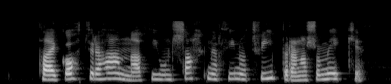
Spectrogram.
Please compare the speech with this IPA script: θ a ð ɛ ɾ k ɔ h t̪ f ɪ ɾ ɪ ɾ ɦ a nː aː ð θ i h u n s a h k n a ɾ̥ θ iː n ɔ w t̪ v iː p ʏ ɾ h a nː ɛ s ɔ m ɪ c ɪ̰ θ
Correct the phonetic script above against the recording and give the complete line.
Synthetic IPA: θ a ð ɛ ɾ k ɔ h t̪ f ɪ ɾ ɪ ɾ ɦ a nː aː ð θ i h u n s a h k n a ɾ̥ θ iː n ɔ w t̪ʰ v iː p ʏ ɾ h a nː a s ɔ m ɪː c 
